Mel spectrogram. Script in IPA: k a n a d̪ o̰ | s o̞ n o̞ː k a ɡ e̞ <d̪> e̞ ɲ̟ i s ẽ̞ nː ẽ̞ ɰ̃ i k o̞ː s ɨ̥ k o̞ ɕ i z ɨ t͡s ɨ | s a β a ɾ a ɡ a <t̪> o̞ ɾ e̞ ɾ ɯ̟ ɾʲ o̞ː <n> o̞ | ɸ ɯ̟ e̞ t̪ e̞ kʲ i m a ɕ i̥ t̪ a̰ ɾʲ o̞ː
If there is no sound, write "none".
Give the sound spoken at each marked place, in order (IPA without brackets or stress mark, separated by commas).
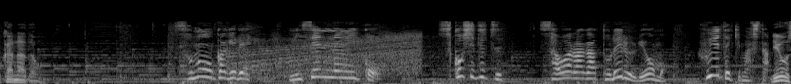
d̪, t̪, m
